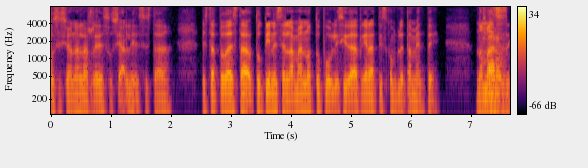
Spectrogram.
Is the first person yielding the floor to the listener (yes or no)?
no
